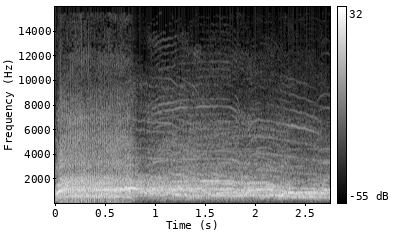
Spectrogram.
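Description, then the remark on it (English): A large crowd at a religious gathering erupts in loud, sustained shouting and cheering, with whoops and high-pitched yells layered together in a dense, continuous roar that fills the whole space. “I want some crazy shouting after we pull.”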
